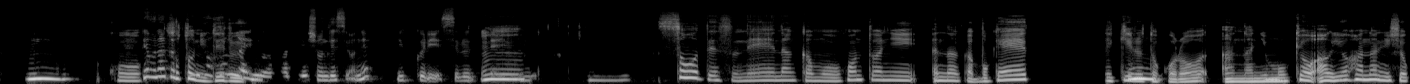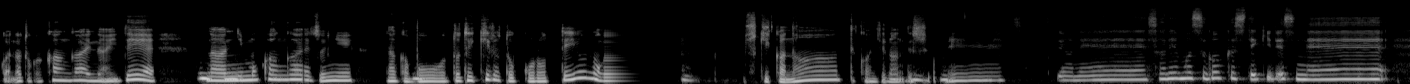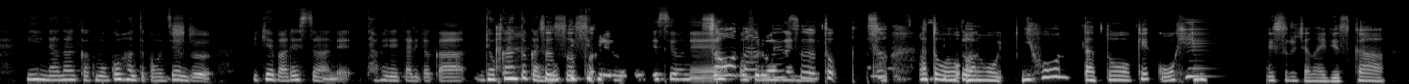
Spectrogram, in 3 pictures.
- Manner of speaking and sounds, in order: distorted speech; static; joyful: "そうなんです"; unintelligible speech
- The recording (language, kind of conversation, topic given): Japanese, unstructured, 家族と旅行に行くなら、どこに行きたいですか？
